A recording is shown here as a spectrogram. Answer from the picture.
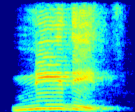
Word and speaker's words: needed: Si yo quiero decir ese verbo en pasado, no voy a decir needed. No, va a sonar como si fuera una id. Es decir, needed. Needed.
